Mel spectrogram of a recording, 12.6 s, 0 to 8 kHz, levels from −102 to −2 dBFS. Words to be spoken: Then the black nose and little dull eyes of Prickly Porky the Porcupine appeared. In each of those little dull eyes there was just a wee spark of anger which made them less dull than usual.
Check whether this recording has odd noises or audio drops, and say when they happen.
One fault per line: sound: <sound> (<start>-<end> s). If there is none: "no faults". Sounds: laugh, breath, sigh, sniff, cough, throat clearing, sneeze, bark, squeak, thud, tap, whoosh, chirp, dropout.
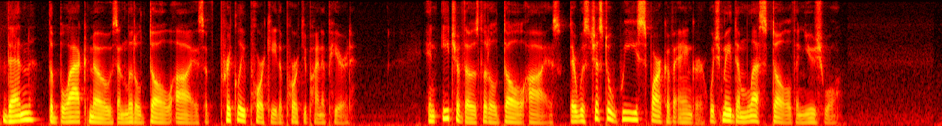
no faults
